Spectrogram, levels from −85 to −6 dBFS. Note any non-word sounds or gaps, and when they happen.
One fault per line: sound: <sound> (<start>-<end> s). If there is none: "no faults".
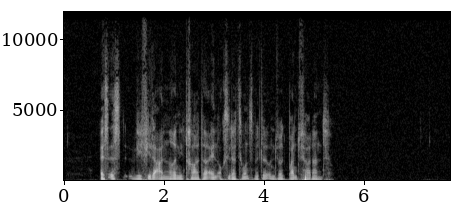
no faults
